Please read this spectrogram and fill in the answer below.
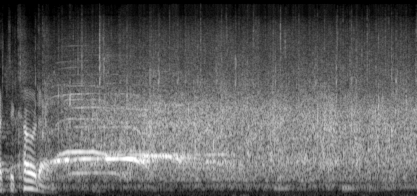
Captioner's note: audience applauding loudly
